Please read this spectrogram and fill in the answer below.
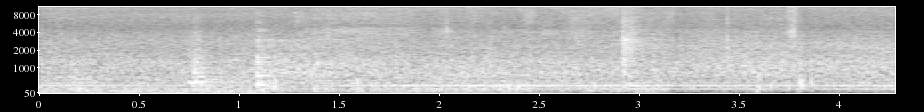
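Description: Steady hum of a running engine with a constant low drone, plus a few light knocks and clicks about a second in and again near the end.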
